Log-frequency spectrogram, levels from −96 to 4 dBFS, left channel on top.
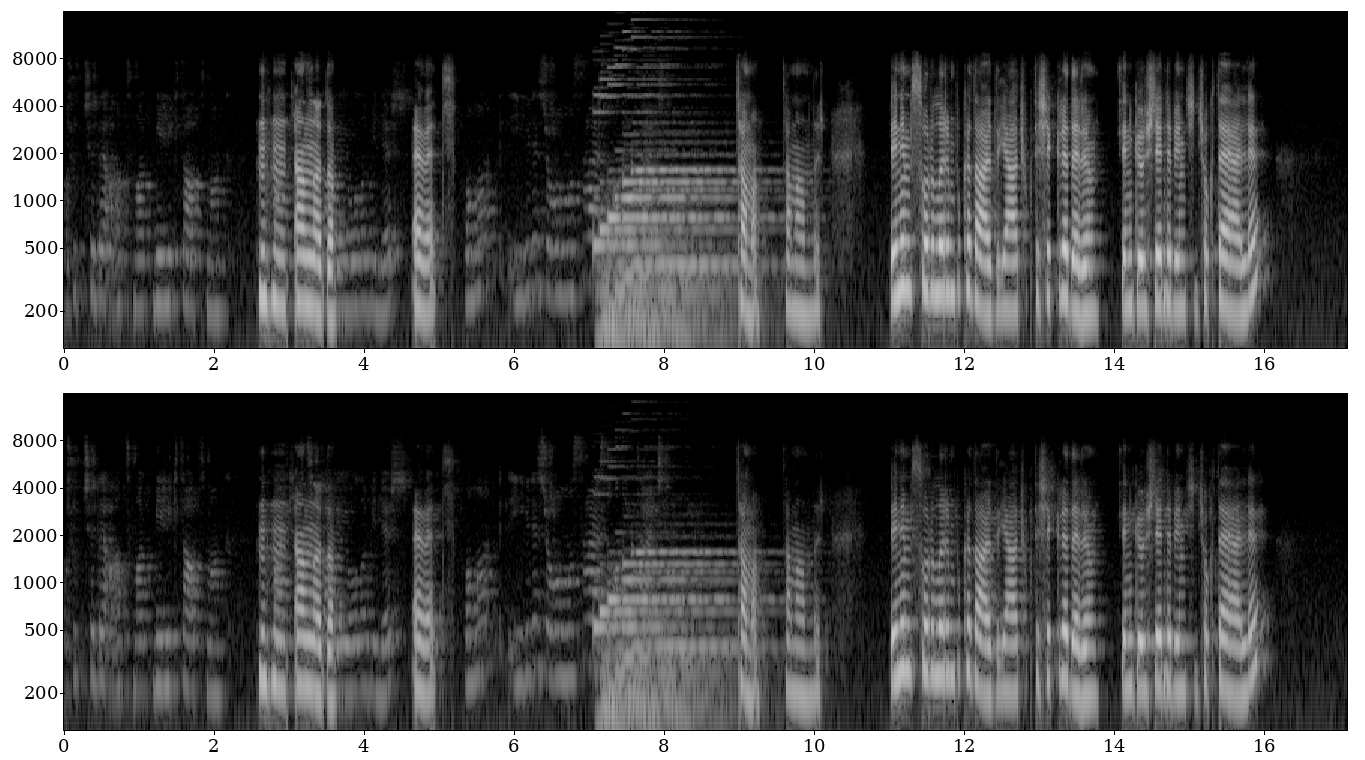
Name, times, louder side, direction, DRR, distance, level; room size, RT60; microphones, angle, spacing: voice 1, 0.0-2.1 2.8-4.6 5.3-8.6, right 1 dB, 45° right, 6.3 m, -52 dB
voice 2, 2.6-3.6 4.7-5.2 9.0-9.3 9.6-10.1 11.0-13.8 14.1-15.9, left 3 dB, 85° left, 1.1 m, -27 dB
sound 1, 7.0-9.7, left 3 dB, 65° left, 1.3 m, -36 dB
23.0 x 12.0 x 3.9 m
head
